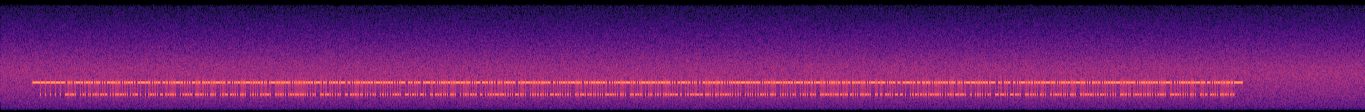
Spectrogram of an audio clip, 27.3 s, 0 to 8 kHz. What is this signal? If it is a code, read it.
RTTY (75 baud, 850 Hz shift), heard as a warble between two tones, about 1700 Hz centre, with radio static. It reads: UKUP MQD 79K 984U MRH4JO 4W83FYK DD7ZE7O YG7W7 TA5G C4KP VMUI Q56JWP5 2YEUCQ3 6L XKXWKF OVW EOD68 1Q1 4W7U8D FLNGH4 BX 99WHNC D76 VJ7TE5 LI0C C4F HW 1DCK CJ74E Q6PM 408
